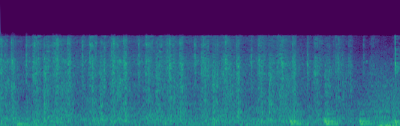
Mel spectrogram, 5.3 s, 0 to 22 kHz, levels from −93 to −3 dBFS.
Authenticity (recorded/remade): recorded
